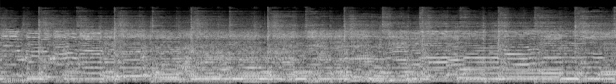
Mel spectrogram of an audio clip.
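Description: Live rock band playing an instrumental passage: electric guitars over bass and drums, loud and steady.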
